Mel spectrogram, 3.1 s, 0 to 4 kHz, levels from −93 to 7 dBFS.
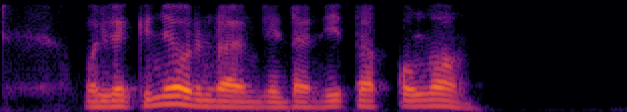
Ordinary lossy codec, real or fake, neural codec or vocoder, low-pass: Opus, 24 kbps; fake; codec, 16 kHz, 2 kbps, FreqCodec, smaller model; 3.6 kHz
